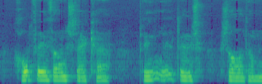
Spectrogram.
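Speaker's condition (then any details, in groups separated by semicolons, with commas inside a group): Amyotrophic lateral sclerosis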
